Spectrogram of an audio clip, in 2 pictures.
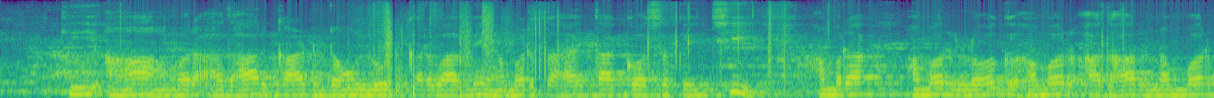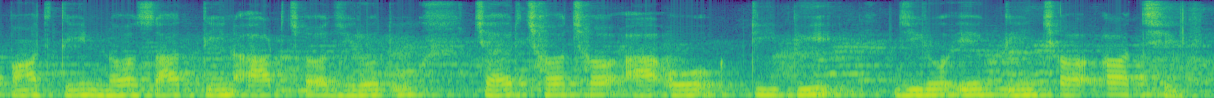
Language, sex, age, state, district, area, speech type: Maithili, male, 45-60, Bihar, Madhubani, rural, read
